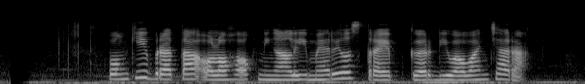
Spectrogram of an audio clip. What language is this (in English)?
Sundanese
